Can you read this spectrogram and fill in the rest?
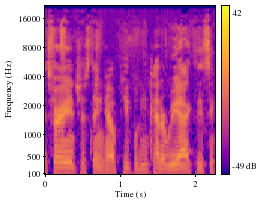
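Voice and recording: A man's very fast, nasal delivery with a New York accent, fairly low in pitch and with little pitch movement.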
